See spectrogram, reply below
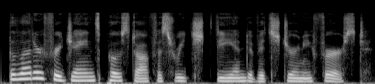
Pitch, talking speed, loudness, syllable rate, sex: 175 Hz, 210 wpm, -16 LUFS, 5.5 syllables/s, female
